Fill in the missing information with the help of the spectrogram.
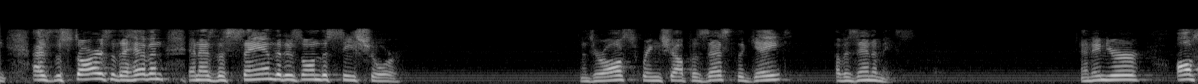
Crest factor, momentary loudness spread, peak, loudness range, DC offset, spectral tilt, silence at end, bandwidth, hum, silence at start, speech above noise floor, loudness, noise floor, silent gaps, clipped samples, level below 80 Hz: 18 dB; 10 LU; -6 dBFS; 7 LU; under 0.1%; -7.5 dB/octave; 0 s; 5.4 kHz; 60 Hz at -55 dBFS; 0 s; 30 dB; -23 LUFS; -53 dBFS; none; under 0.1%; -64 dBFS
